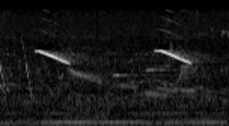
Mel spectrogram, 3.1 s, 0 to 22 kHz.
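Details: Horsfield's bronze cuckoo singing in early-morning sun near Dayboro, SE Queensland, Australia, November 2021: two thin, high whistles, each sliding downward for about half a second, spaced roughly 1.6 seconds apart over a faint low hum.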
